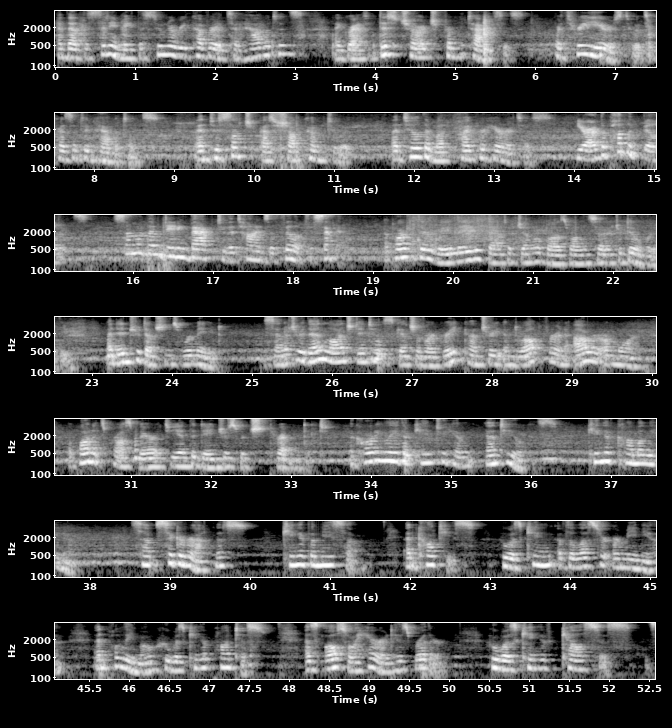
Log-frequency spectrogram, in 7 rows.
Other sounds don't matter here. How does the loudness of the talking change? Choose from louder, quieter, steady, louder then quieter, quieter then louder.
steady.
